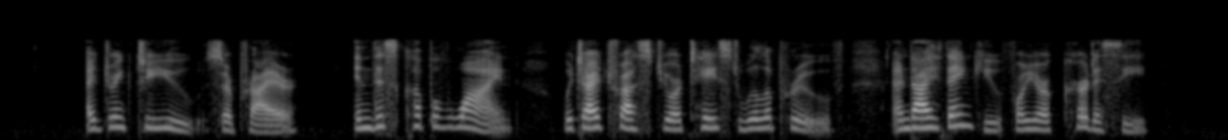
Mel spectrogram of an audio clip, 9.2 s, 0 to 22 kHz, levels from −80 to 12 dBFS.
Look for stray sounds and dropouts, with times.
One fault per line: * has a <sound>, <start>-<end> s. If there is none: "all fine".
all fine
